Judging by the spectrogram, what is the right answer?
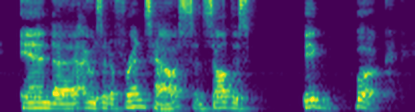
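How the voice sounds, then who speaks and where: Audible room echo colors speech delivered at a moderate pace, its pitch varying in an ordinary way. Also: man. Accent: US Midwestern. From Kansas, US Midwest. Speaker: retired pastor and enneagram teacher. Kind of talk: interview. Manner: halting, many fillers.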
